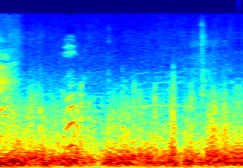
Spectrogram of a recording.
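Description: Wind buffeting the camera microphone: a loud, uneven low rumble, with a brief faint distant call about three-quarters of a second in.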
